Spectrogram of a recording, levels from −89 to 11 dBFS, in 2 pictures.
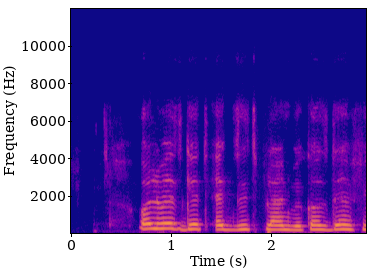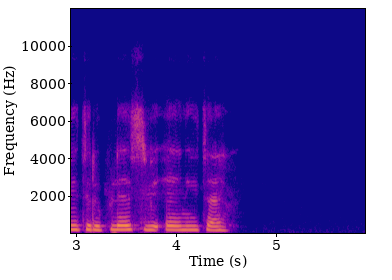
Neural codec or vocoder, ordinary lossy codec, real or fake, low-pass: none; Opus, 16 kbps; real; 7.2 kHz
